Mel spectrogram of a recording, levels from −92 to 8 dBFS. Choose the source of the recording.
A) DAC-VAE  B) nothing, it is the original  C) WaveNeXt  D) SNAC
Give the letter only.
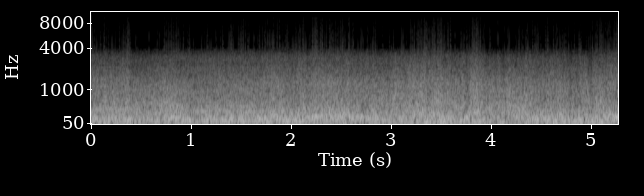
B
